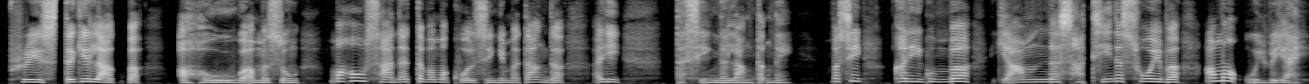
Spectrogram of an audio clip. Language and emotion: Manipuri, fearful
